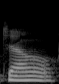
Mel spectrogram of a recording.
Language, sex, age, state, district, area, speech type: Odia, female, 30-45, Odisha, Puri, urban, read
